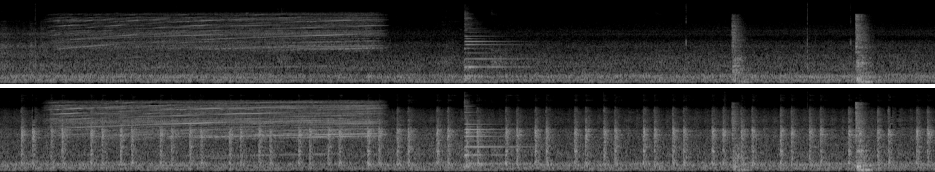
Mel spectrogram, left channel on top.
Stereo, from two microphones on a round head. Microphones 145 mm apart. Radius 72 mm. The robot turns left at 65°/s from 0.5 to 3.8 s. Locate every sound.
4.6 s a guitar: 25° right (ahead or behind), 3.5 m
7.3 s an alarm clock: 15° right (ahead or behind), 6 m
